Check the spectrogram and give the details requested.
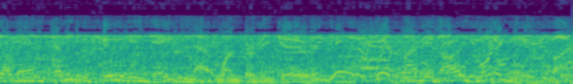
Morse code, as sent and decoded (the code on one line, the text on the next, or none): none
